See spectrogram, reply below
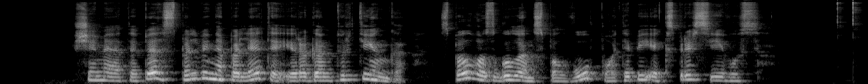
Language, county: Lithuanian, Vilnius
